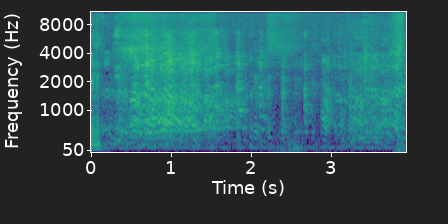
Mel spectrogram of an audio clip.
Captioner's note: attendees laughing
